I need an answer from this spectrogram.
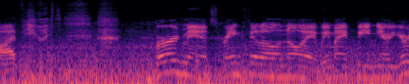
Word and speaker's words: Illinois: When I was a little guy, I would say Illinois. But now, of course, I say Illinois, but I used to think it was Illinois, but the S is silent, so.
